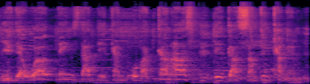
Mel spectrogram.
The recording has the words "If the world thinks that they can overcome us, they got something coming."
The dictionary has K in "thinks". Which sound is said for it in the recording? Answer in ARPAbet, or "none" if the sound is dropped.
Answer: none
